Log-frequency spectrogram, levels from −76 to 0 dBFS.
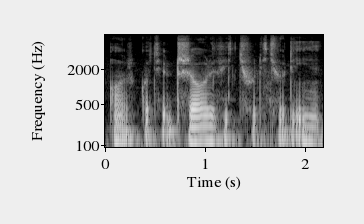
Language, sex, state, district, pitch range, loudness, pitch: Hindi, male, Bihar, Patna, 105-130 Hz, -20 LUFS, 110 Hz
